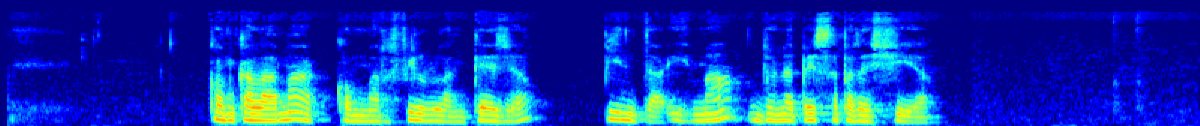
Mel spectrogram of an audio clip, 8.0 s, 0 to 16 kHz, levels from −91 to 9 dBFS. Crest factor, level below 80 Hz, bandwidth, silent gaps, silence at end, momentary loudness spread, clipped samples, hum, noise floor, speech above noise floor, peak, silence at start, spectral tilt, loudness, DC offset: 20 dB; -72 dBFS; 11 kHz; none; 1.8 s; 11 LU; under 0.1%; none; -71 dBFS; 46 dB; -6 dBFS; 1.4 s; -6.5 dB/octave; -26 LUFS; under 0.1%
